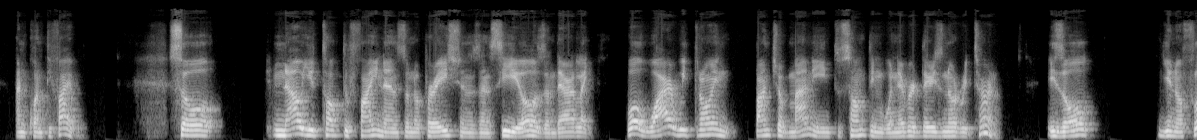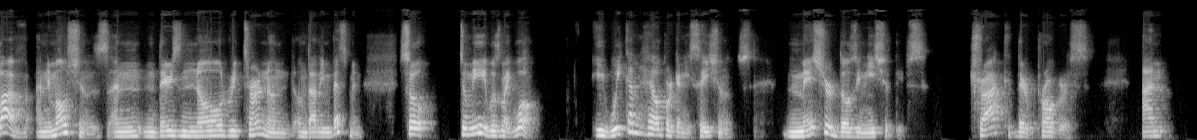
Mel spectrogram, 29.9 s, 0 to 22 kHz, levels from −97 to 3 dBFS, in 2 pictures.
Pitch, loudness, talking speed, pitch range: 125 Hz, -15 LUFS, 130 wpm, 120-145 Hz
